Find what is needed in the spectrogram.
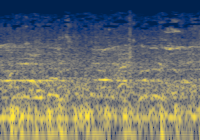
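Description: Basketball being dribbled on a hardwood court, a few sharp bounces over the steady hubbub of an arena crowd.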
